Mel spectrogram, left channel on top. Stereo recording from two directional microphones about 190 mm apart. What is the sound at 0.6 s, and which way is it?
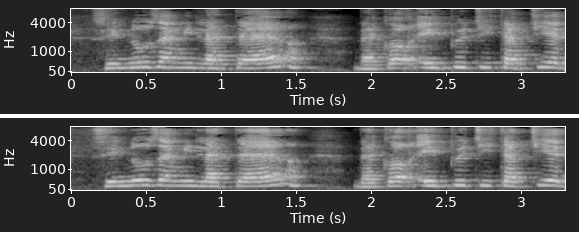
Speech, 45° right (ahead or behind).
